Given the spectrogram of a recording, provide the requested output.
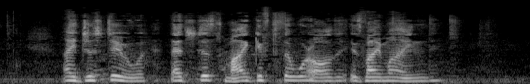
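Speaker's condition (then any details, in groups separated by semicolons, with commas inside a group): Cerebral palsy; visibly apparent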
